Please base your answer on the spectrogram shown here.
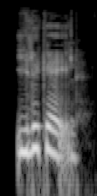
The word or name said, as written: illegal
